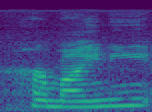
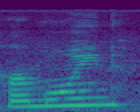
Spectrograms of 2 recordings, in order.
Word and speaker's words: Hermione: Like, I remember Hermione, I pronounced her name Hermoine, which I'm really glad her name isn't Hermoine.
